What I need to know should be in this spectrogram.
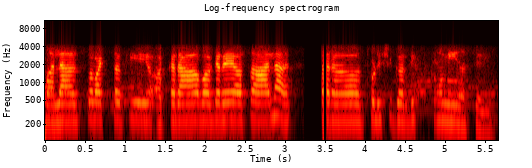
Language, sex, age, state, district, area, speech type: Marathi, female, 45-60, Maharashtra, Nanded, urban, conversation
